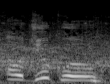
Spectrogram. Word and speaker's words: Ojukwu: It's spelled O-J-U-K-W-U, Ojukwu.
